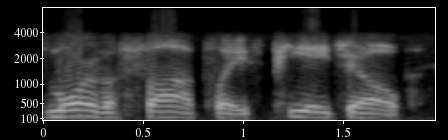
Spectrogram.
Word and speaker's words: pho: of a pho place, P-H-O. Not pho for all you people out there. It's actually pronounced pho.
